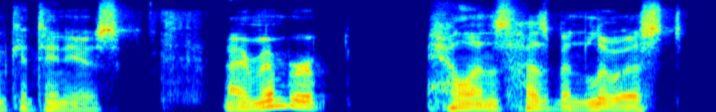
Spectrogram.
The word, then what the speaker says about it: Louis: I remember Helen's husband lewist Lewis pronounced Louis uh once telling me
